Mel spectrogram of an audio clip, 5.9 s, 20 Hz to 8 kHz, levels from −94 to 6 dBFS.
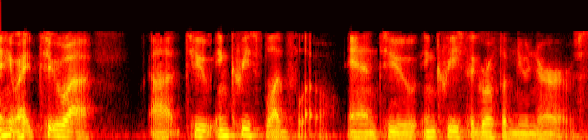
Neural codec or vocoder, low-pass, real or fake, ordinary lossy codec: none; 7.2 kHz; real; AAC, 16 kbps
